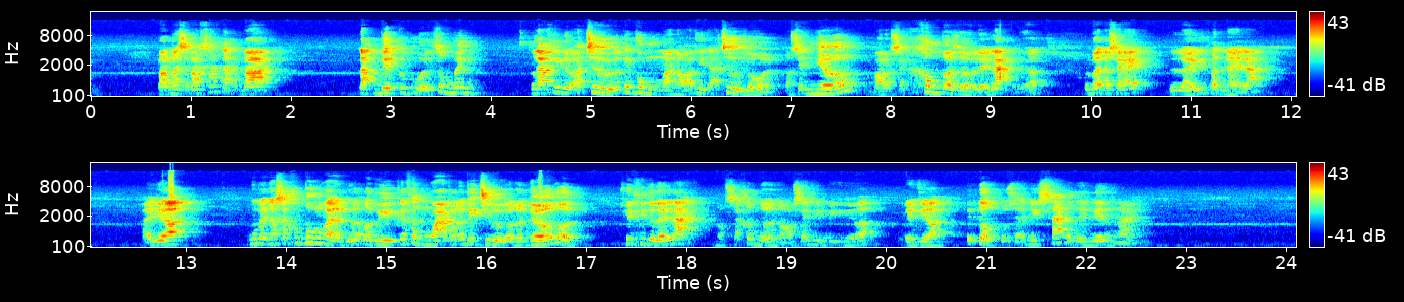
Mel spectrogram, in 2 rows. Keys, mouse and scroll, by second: 10.5 click, 12.6 click, 21.3 click.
